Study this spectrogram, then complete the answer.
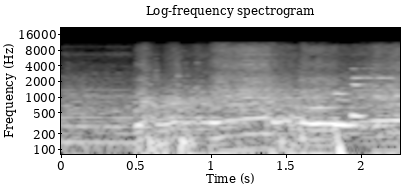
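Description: A race car engine hums and revs in The Crew 2 during a Las Vegas street race, steady sustained engine tones with rising pitch changes and a brief tire squeal near the end, moderately loud.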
